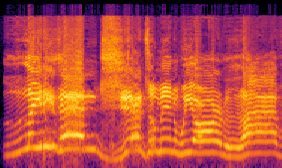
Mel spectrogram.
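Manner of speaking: slow, drawn-out arena announcer call; announcer shout. Acted. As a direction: boom it out like a ring announcer opening the show. Stream opening hype call.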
